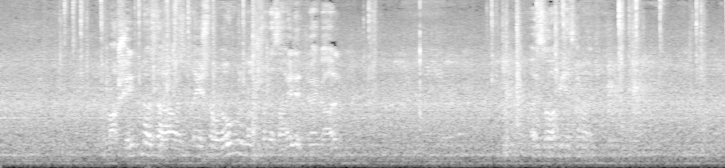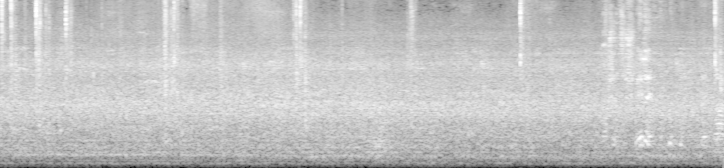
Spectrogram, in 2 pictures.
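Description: A squared timber beam rumbles and knocks along a steel roller conveyor.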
